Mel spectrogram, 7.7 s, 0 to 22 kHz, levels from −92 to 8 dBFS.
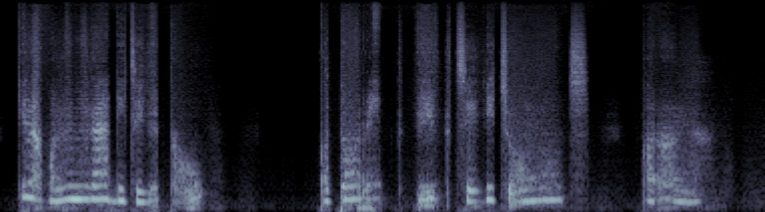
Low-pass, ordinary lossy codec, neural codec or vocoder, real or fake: none; none; codec, 44.1 kHz, 0.9 kbps, DAC; fake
